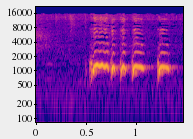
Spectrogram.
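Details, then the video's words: Single phrase from a local zebra dove, meant to coax silent doves into song: five soft, quickly stuttered coos, the first and last slightly longer and trailing, against faint low rumble. "Panggilan Perkutut Agar Bunyi"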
